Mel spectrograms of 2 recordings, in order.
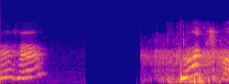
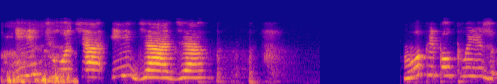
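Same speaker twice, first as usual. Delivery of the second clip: ordinary delivery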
